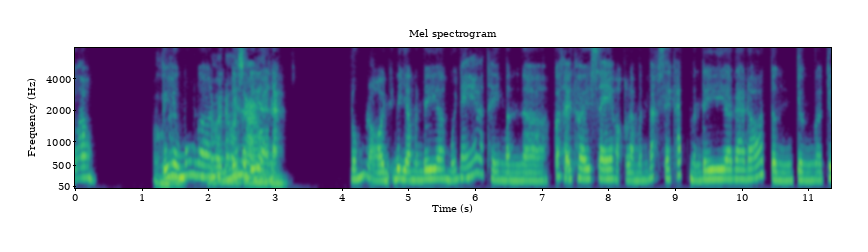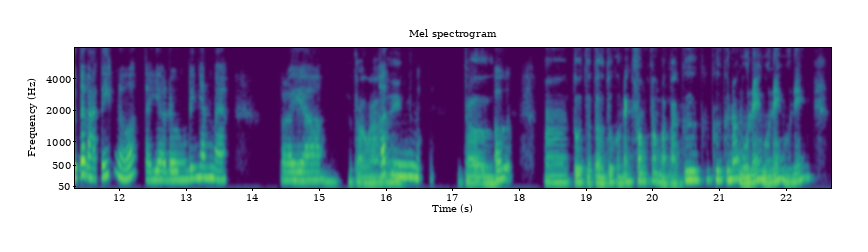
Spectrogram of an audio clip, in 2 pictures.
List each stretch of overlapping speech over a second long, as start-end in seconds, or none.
1.3-3.1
